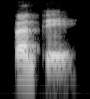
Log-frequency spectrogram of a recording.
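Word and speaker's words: twenty: There's no T at the end, 20. 20. 20. Yeah, so we'll say it like the second one, 20. 20. Yeah, 20. very good. Very good. So we have what's called the flap T. So it sounds almost more like a D instead of two T's.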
